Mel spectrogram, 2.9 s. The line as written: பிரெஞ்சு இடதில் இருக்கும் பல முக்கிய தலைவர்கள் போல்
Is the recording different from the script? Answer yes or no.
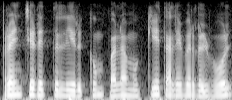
no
